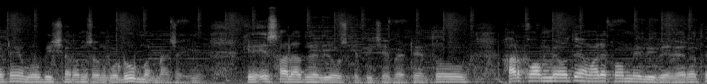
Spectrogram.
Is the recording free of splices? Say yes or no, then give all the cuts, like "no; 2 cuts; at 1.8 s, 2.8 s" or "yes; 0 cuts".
yes; 0 cuts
